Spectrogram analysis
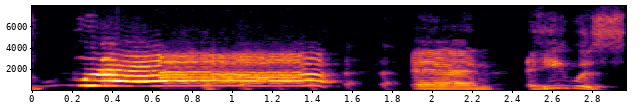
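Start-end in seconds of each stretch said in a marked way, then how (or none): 0.0-1.5 very high, loud roaring cheer; crowd roar. Retold or imitated. The whole camp crowd erupting, a loud roaring cheer. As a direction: roar like a crowd going wild. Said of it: "and everyone goes".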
